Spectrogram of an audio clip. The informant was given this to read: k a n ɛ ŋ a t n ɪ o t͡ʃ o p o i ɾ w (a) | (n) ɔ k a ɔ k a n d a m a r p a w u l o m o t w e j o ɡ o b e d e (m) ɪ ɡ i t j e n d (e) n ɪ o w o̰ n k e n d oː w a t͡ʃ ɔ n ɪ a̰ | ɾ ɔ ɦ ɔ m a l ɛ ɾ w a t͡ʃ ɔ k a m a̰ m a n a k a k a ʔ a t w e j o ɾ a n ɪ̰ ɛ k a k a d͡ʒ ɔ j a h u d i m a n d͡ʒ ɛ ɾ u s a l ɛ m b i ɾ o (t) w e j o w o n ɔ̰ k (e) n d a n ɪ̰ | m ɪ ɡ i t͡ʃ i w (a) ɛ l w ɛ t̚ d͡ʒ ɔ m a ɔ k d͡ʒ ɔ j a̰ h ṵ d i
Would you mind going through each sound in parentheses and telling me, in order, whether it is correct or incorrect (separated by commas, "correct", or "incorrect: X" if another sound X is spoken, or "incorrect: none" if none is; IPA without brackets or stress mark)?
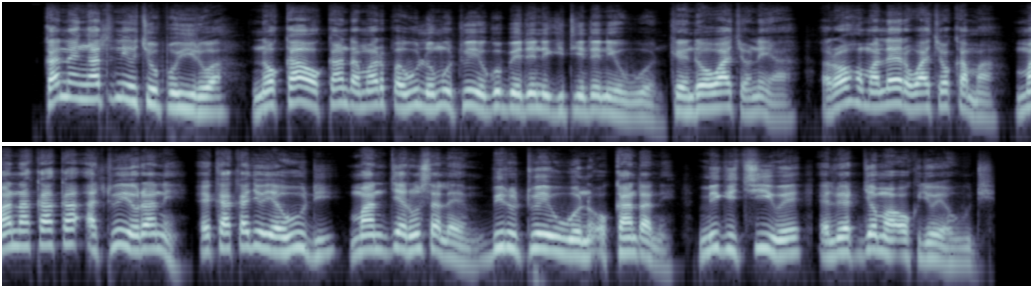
correct, correct, incorrect: n, correct, correct, incorrect: a, incorrect: e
